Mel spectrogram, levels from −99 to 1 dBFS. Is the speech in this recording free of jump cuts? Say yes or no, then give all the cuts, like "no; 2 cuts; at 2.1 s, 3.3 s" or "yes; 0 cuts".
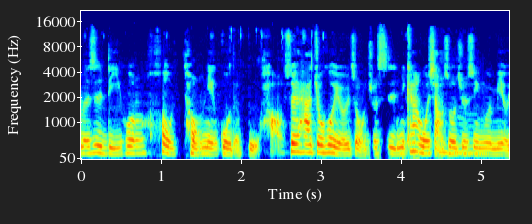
yes; 0 cuts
